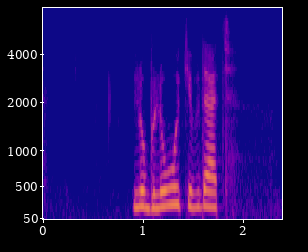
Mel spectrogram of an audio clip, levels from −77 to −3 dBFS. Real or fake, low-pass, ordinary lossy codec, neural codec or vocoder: fake; none; none; codec, 16 kHz, 0.3 kbps, FocalCodec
